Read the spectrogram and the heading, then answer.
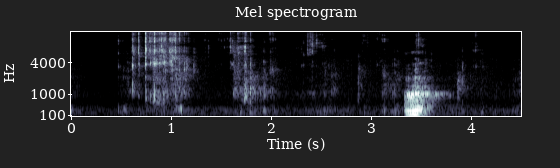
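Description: Crunching of raspberry-flavoured potato chips from a holiday snack box, with a few separate bursts of biting and chewing between quiet gaps and a short vocal sound near the end.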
